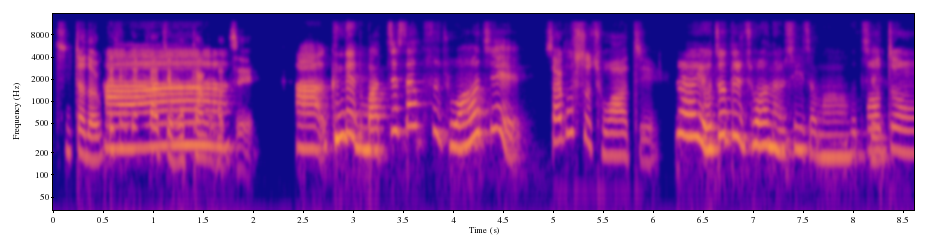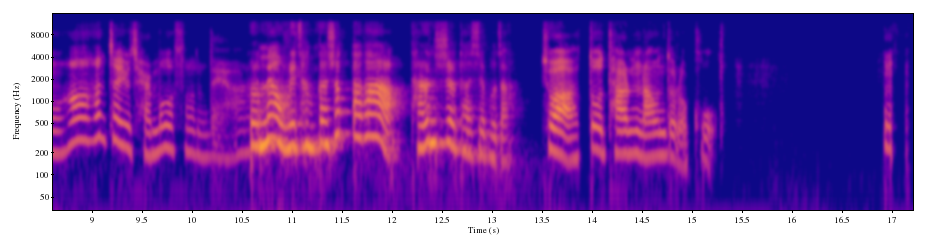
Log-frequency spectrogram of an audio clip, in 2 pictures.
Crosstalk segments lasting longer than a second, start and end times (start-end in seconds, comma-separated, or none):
0.5-1.9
